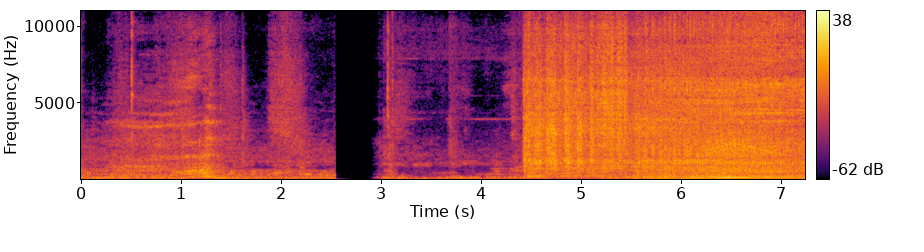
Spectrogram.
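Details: Engine with a no-crank/no-start issue involving the crankshaft position sensor: after a few tries it cranks, catches and settles into a steady idle without stumbling; it starts and runs normally.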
